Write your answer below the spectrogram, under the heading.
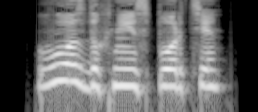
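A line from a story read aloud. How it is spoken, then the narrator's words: Mocking shout. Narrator (Russian): насмешливо выкрикнула Василиса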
